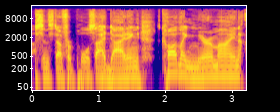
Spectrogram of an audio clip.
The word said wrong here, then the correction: melamine: But then Melamine.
